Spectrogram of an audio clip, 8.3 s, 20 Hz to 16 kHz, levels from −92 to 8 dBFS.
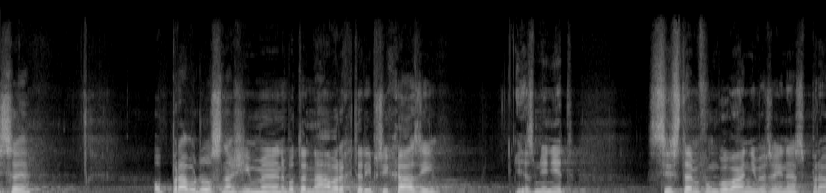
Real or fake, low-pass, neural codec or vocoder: real; 14.4 kHz; none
